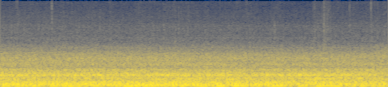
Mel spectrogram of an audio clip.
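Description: Steady, loud, low rumble of a car interior while driving, continuous and unbroken with no talking.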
